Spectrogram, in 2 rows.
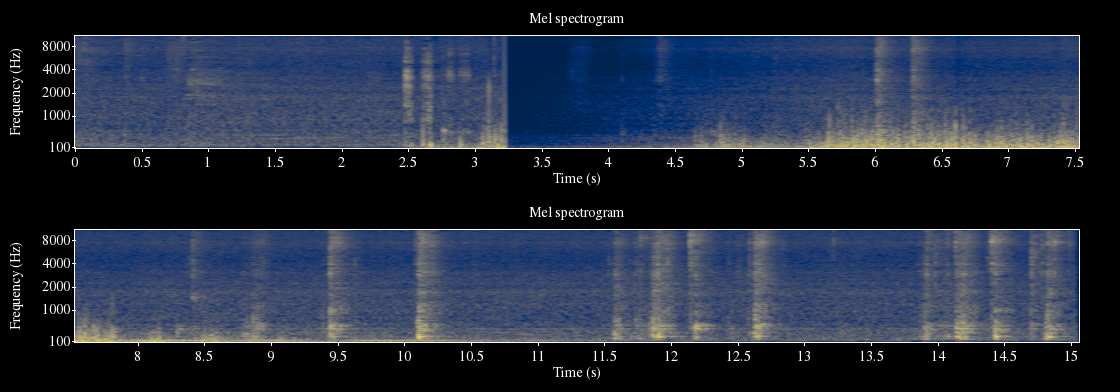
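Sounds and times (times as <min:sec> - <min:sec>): steady low hum: 0:02.5 - 0:13.1
small motor rumble: 0:03.7 - 0:12.7.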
